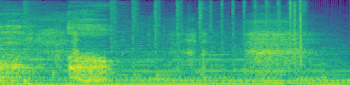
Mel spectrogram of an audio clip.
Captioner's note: grunting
